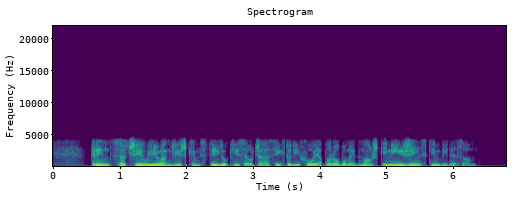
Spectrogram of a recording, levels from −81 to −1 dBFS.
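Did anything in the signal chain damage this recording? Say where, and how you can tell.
Yes, at the codec stage: the speech is muffled and hoarse throughout, with nothing above 4.3 kHz, likely Opus compression in narrowband speech mode at roughly 12 kbps, hoarse rather than MP3-swirly.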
